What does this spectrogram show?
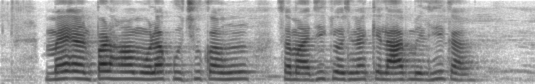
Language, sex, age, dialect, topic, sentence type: Chhattisgarhi, female, 31-35, Western/Budati/Khatahi, banking, question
